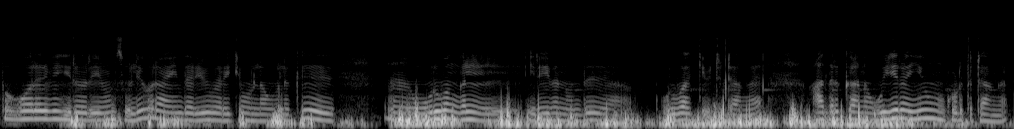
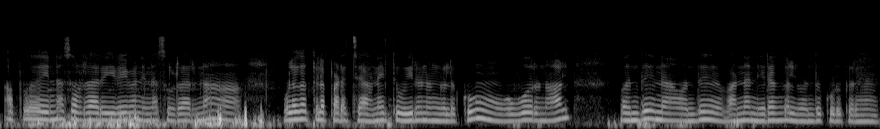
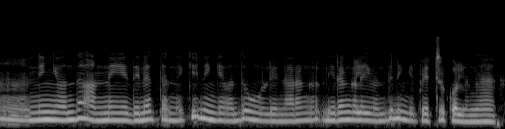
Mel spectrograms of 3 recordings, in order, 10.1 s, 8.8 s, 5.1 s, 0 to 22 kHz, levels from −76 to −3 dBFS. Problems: none marked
